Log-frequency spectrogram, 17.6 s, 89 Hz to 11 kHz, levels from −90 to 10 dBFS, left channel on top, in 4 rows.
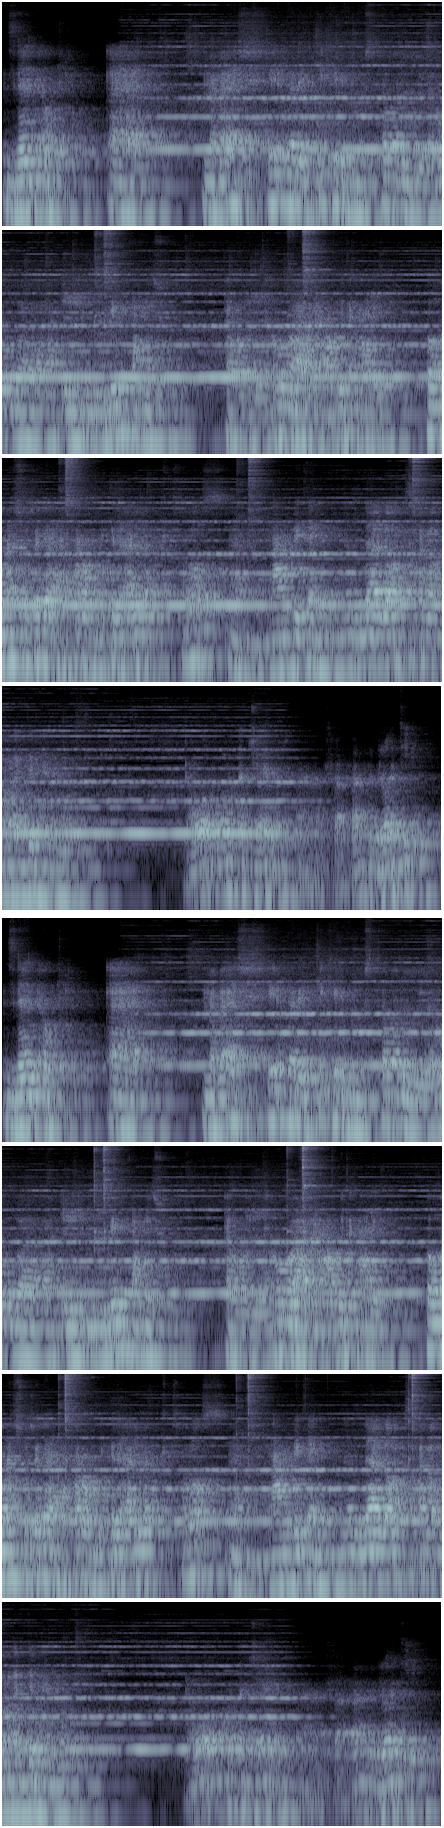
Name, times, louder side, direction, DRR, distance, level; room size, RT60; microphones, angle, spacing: voice 1, 0.0-0.6 1.0-1.4 2.0-6.0 6.6-8.2 8.6-13.9, right 1 dB, 15° right, -1 dB, 0.4 m, -26 dB
sound 1, 1.2-16.0, left 2 dB, 90° left, 1.0 m, -31 dB
Fire, 5.3-6.9 7.2-9.0 9.4-10.7 11.1-12.3 12.8-14.0, right 4 dB, 75° right, 0.7 m, -39 dB
voice 2, 15.0-17.4, left 1 dB, 50° left, 0 dB, 0.6 m, -30 dB
3.3 x 2.6 x 3.9 m, 1.4 s
head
